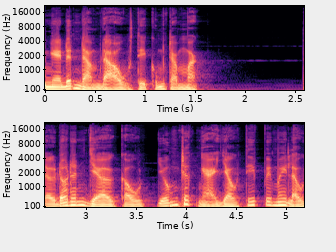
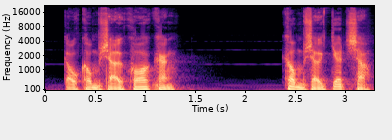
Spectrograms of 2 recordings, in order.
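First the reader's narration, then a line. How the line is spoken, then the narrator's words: Laughing reply. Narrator (Vietnamese): cho cười đáp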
